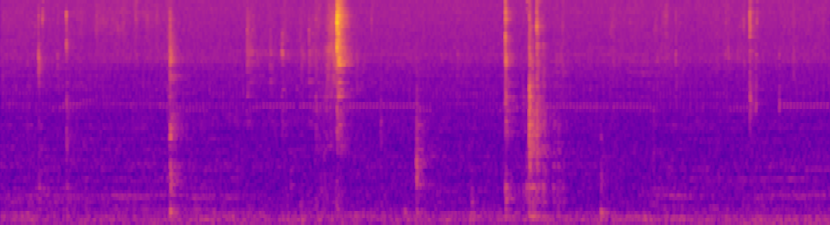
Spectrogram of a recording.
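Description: Irregular sharp clicks and ticks of a clamp curling iron and metal duck bill hair clips being handled, about half a dozen, the loudest about three and a half seconds in, over a faint low hum.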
